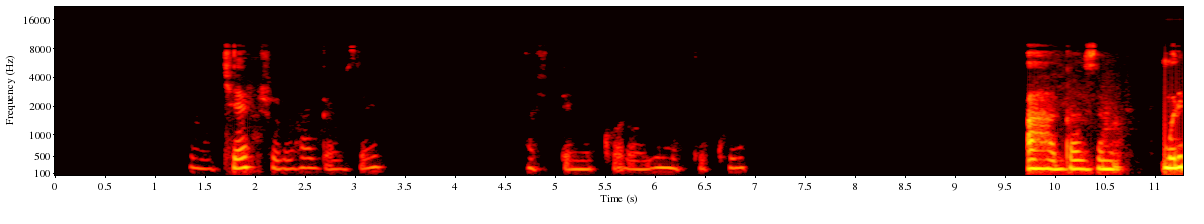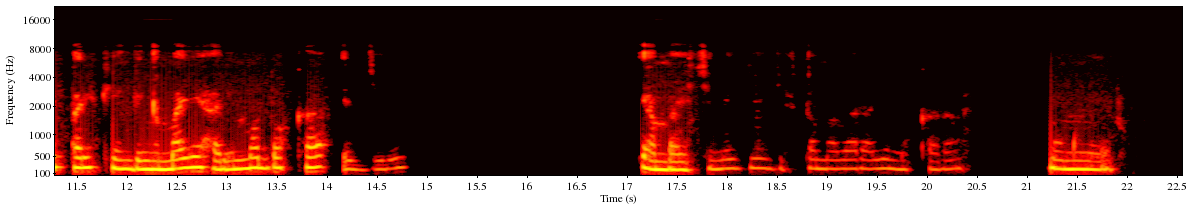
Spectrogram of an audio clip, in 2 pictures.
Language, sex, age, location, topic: Kinyarwanda, female, 25-35, Kigali, health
